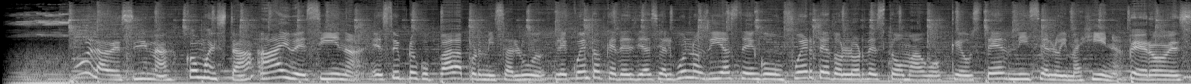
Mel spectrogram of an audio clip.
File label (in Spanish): cuña; hospital universitario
